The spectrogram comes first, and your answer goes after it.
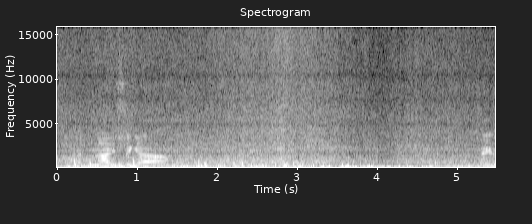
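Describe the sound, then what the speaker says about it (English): Ocean surf at high tide churns and washes in a continuous rough roar with wind buffeting, while someone talks briefly near the start. "See, those three waves should have made it up here for sure."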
